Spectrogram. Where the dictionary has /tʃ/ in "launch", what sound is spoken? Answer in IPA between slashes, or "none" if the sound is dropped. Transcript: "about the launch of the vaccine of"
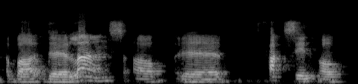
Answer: /s/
